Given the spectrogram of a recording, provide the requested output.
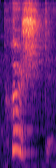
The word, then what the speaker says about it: PUSHD: we're going over the pushed token now this is spelled pushed with no e it is p h d uh that is the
